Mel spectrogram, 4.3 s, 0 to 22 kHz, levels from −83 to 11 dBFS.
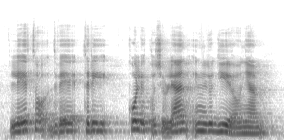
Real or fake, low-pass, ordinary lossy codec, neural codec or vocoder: real; 14.4 kHz; none; none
